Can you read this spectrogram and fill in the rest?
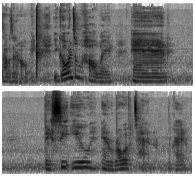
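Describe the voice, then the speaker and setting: A woman vlogger telling a story casually in the first person, rambling and expressive, with self-deprecating, apologetic asides, on a homemade-sounding recording. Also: lowish voice, vocal fry, background noise.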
